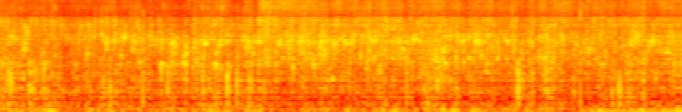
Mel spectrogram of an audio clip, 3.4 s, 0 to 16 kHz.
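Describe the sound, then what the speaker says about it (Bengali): Six pieces of marinated fish frying in hot oil, with a steady, loud, dense sizzle and crackle that holds throughout without pause. "এখানে আমি 6 পিস মাছ ভেজে নিচ্ছি।"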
